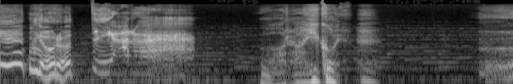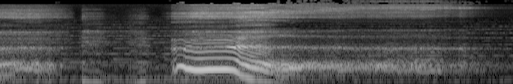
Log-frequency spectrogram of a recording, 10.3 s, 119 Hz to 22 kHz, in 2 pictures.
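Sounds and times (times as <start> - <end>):
speech: 0.2 - 0.9, 2.6 - 3.8
eerie moaning groan from a human voice: 4.8 - 10.0.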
